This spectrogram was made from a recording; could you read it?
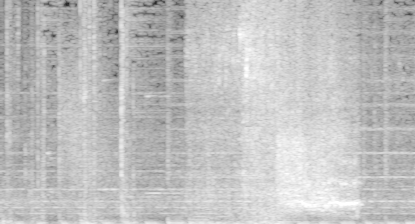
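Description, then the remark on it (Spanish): A stolen car's engine revs hard as tires squeal sharply against the pavement of a hotel parking lot, building to a loud, drawn-out screech before the car speeds off and the noise cuts away. “Se alejaron a toda velocidad.”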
